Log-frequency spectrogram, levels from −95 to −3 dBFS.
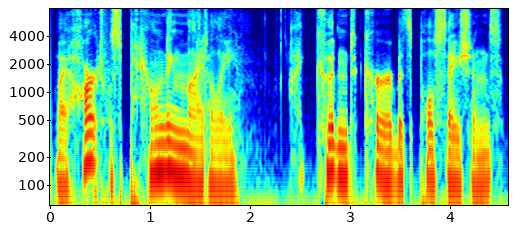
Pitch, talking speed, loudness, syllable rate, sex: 115 Hz, 130 wpm, -20 LUFS, 3.9 syllables/s, male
